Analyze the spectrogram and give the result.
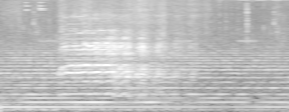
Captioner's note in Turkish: Müzik - Gerilim; At kişneme sesi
